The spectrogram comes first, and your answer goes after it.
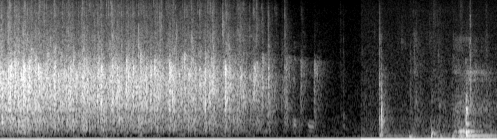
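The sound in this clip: Audience applause welcoming a speaker to a Healthy Streets evening talk in Auckland: dense, steady clapping for about five seconds that then fades away to near quiet.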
